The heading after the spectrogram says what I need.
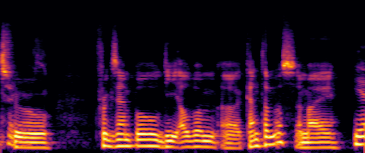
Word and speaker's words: Cantamus: I listened to, for example, the album Cantamus. Am I pronouncing that correctly?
